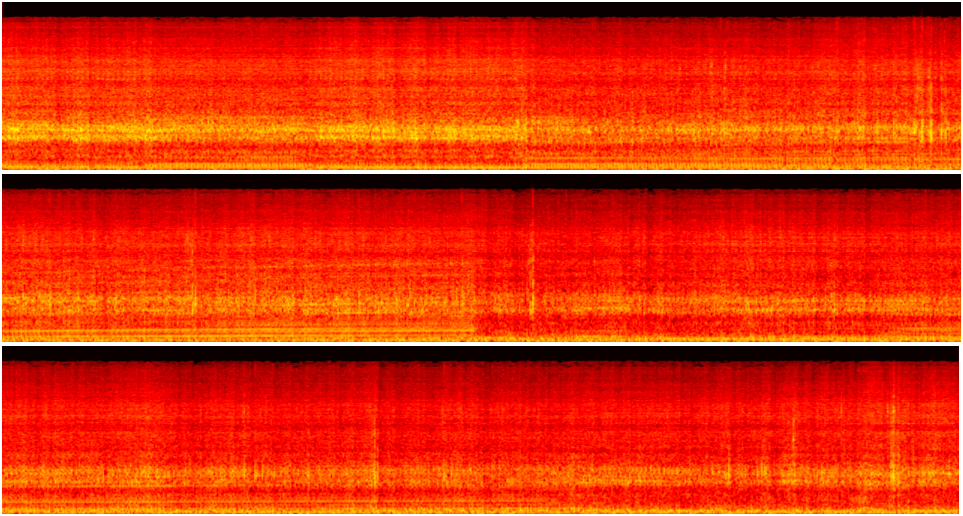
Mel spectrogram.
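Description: Triumph Bonneville parallel-twin engine running while the motorcycle is ridden, heard from on the bike. Its note climbs steadily for several seconds under acceleration, drops suddenly about halfway through, then runs on at a steady pitch.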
